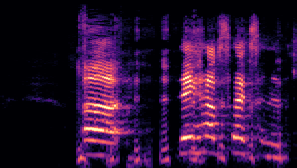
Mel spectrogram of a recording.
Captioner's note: laughing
